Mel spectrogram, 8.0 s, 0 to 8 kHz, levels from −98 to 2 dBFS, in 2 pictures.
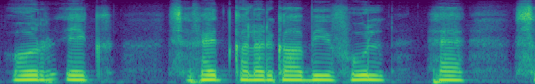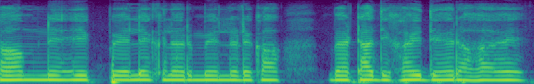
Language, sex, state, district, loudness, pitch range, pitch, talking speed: Hindi, male, Uttar Pradesh, Saharanpur, -17 LUFS, 150-160 Hz, 155 Hz, 140 wpm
